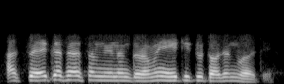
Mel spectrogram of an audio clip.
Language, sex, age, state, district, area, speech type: Sanskrit, male, 18-30, Karnataka, Davanagere, rural, conversation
